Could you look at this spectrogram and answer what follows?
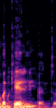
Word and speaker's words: McKinney-Vento: Am I McKinney-Vento. McKinney-Vento. I don't want to mispronounce.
